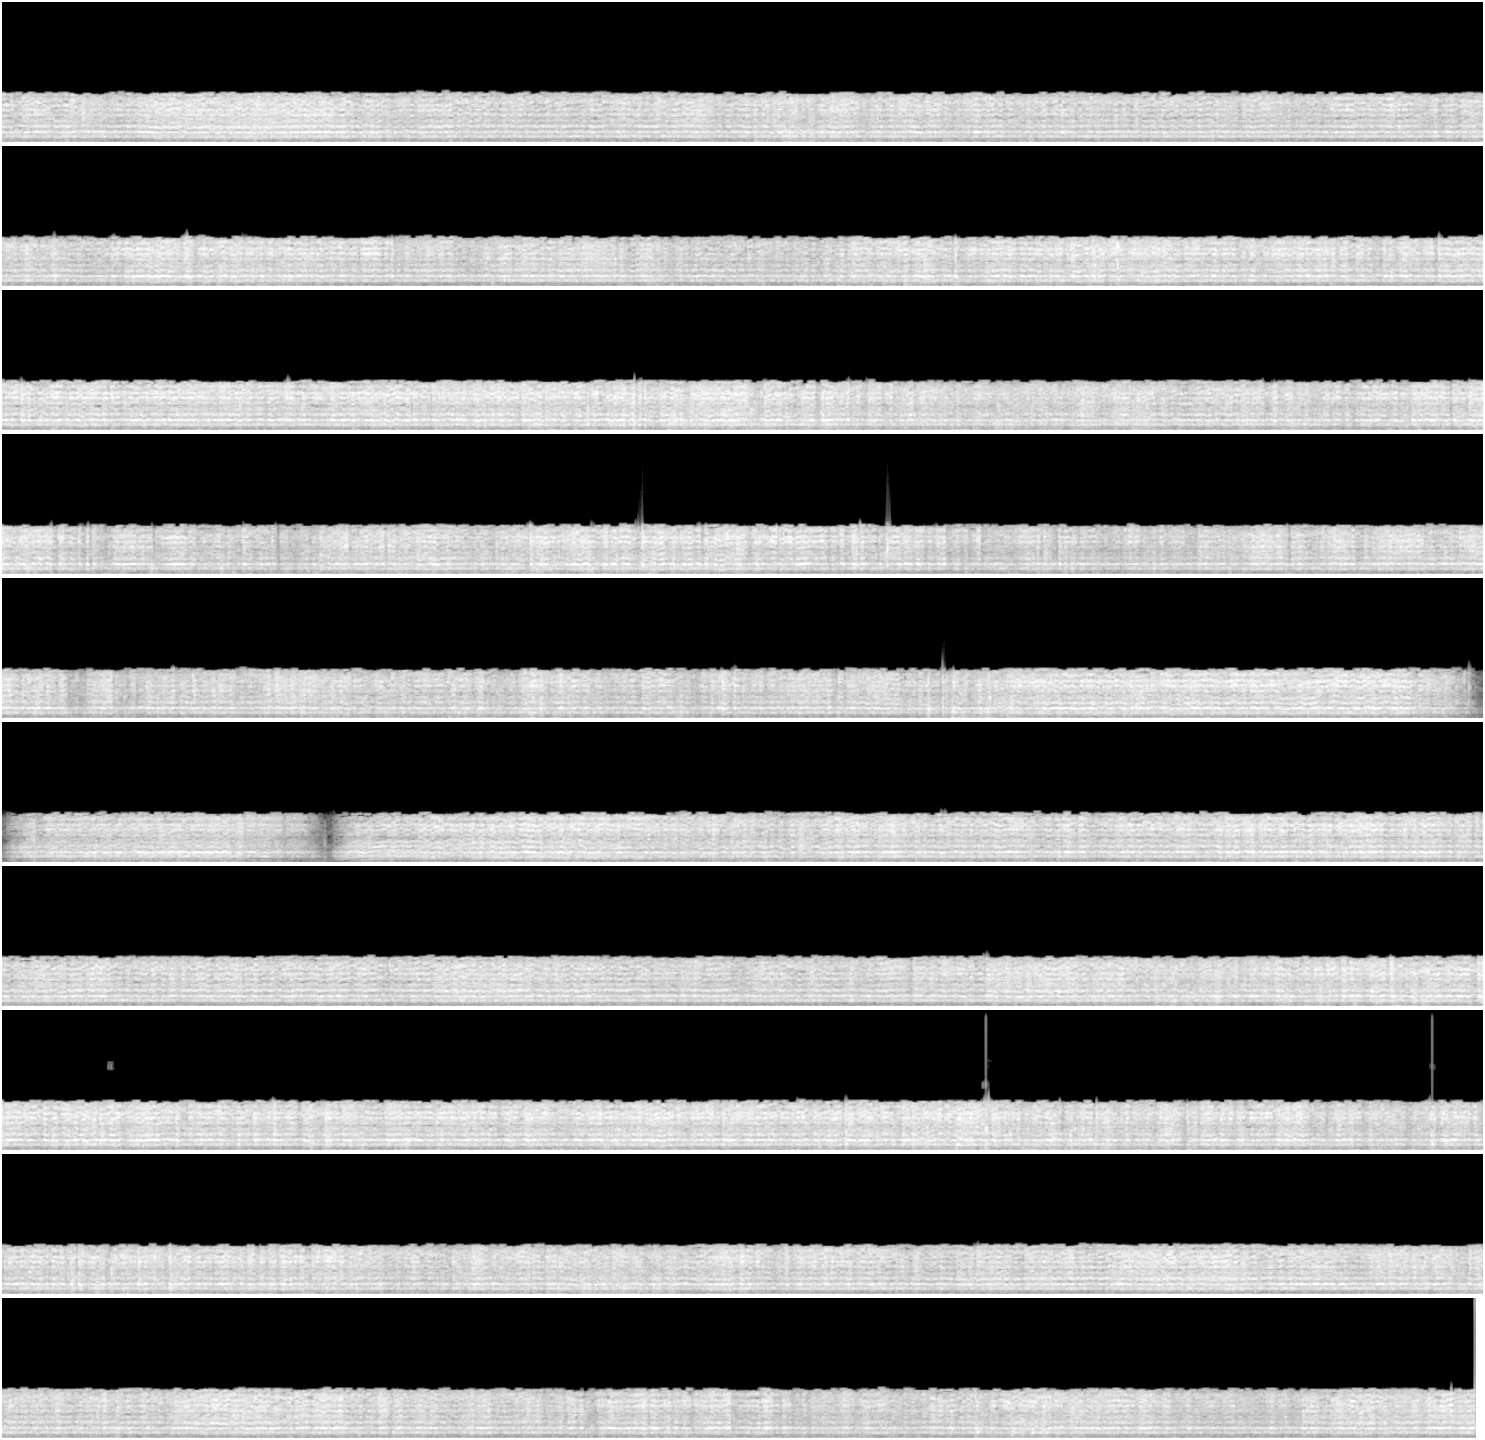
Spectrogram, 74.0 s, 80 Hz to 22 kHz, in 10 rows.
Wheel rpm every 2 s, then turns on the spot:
220, 230, 240, 230, 230, 230, 240, 240, 230, 220, 220, 230, 220, 230, 230, 230, 230, 210, 160, 130, 210, 230, 230, 230, 230, 230, 230, 230, 230, 240, 240, 220, 220, 230, 230, 230, 230.
none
